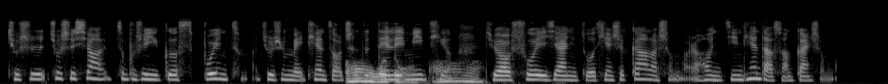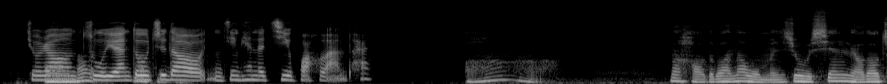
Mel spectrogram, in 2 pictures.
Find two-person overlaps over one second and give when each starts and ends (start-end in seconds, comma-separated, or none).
3.4-4.8, 9.3-10.8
